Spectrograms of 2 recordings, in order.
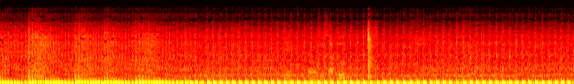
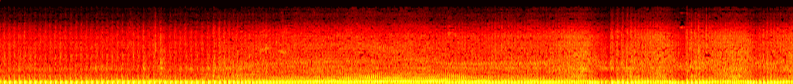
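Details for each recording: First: Yamaha Vixion motorcycle held on the rear brake in gear with throttle applied: a steady low thumping about three times a second from the rear hub/drum, silent without throttle. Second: Yamaha Vixion motorcycle after replacing rear hub bearings/bushings for a ticking noise in the rear drum: smooth steady idle with no clicking or grinding from the rear wheel; noise gone, also gone while riding.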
